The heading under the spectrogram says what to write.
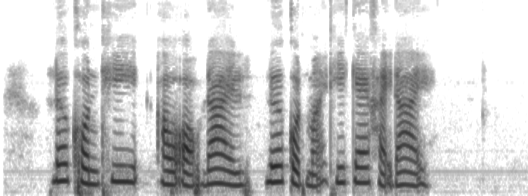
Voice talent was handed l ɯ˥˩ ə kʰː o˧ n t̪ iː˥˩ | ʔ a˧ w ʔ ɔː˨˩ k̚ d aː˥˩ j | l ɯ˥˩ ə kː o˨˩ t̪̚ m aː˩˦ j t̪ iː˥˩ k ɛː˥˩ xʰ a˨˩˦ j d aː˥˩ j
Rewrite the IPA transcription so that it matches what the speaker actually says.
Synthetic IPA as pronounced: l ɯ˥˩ ə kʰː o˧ n t̪ʰ iː˥˩ | ʔ a˧ w ʔ ɔː˨˩ k̚ d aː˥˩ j | l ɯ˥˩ ə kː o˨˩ t̪̚ m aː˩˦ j t̪ʰ iː˥˩ k ɛː˥˩ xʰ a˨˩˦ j d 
